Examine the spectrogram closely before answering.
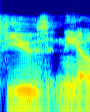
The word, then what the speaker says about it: Fuseneo: pronunciation under the sun, but it is Fuseneo, like 2 words.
